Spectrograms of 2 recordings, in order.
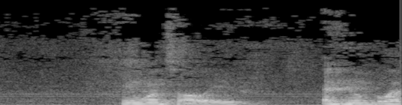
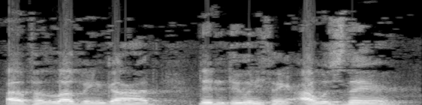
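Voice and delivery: loud, ringing pulpit preaching; full-force preaching; 5 dB louder than usual. Acted. Pastor preaching boldly to the congregation, loud and fervent. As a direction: preach it out to the whole church.

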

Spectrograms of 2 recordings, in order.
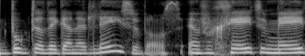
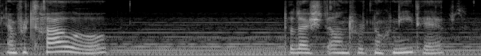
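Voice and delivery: soft spa whisper; 5 dB quieter than usual. Acted. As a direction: read it gently like a calming mantra. Reflective poem read over music.

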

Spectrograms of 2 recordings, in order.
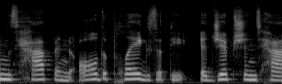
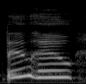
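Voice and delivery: mock boo-hoo crying; 6 semitones higher than usual. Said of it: "a bunch of whiny babies".

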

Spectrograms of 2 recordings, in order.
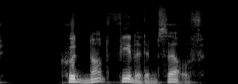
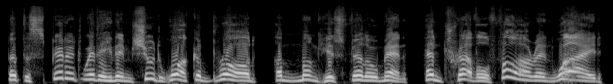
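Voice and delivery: unearthly voice; 12 semitones higher, 5 dB louder than usual. Acted. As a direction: moan like a doomed spirit. Ghost laments in high voice.

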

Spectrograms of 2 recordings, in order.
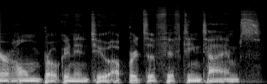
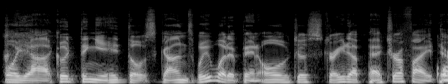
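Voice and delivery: folksy mock-Minnesota cop; Minnesota accent. Officer thanking the man who hid guns, mock Minnesota accent. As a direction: exaggerate the Minnesota vowels. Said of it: "the most Minnesota-sounding accent".

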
